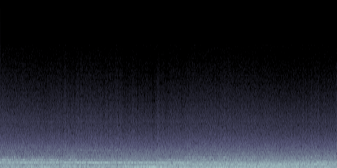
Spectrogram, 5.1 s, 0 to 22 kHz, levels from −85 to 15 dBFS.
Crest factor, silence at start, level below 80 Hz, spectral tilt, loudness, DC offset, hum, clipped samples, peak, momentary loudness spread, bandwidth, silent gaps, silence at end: 12 dB; 0 s; -26 dBFS; -7.5 dB/octave; -17 LUFS; under 0.1%; none; under 0.1%; -4 dBFS; 2 LU; 10.5 kHz; none; 0 s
